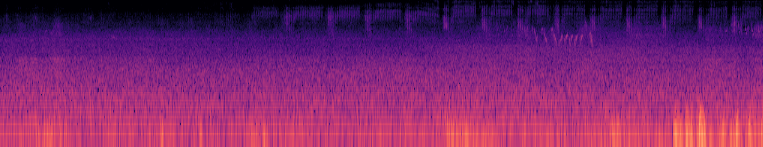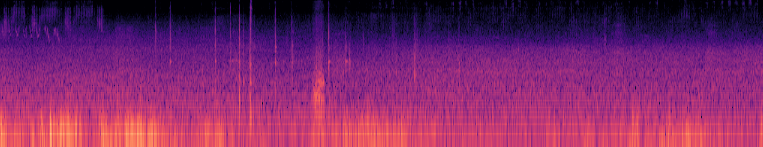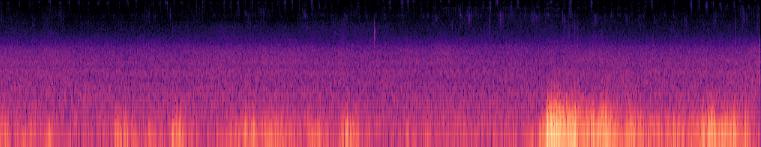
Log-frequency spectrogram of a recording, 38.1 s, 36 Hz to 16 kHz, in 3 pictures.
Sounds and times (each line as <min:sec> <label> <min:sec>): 0:06.7 birds 0:21.4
